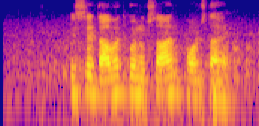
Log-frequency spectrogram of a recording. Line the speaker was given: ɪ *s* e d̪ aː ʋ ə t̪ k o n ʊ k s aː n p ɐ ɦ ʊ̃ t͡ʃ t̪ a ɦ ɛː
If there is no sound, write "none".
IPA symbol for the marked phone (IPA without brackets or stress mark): sː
